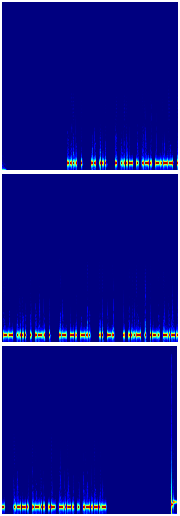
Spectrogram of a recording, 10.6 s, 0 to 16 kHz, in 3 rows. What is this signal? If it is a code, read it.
Morse code, heard as a keyed tone, about 42 wpm, 700 Hz. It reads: HE IS EVERYWHERE AND IN EVERY PLACE.
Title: Sentences from Top 1600 Words 45wpm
